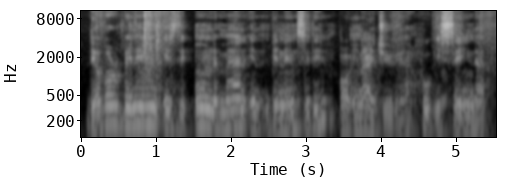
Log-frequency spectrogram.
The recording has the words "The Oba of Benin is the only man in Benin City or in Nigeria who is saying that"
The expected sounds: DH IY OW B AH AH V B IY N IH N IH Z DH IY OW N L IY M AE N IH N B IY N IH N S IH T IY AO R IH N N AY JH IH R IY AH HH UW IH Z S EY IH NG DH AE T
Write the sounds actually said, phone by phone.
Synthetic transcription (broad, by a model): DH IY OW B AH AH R B IY N IH N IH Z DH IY OW N L IY M AE N IH N B IY N IH N S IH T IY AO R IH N N AY JH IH R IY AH HH UW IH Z S EY IH NG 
